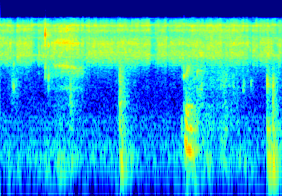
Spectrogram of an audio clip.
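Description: A pause with a steady faint hiss, broken by a single sharp click a little under two seconds in, then one short spoken word near the end.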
